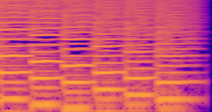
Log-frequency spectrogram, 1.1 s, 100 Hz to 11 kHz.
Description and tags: j1game over mono
This is a C64 SID like Game Over Jingle. I hope, you like it and find it useful. You can even use this sound in your commercial production. Btw.: I'll create a Level Complete or Game Complete Sound in the near future too...
retro, commodore, mono, c64, over, sid, game, commodore-64, 64, jingle, sound, chip, computer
